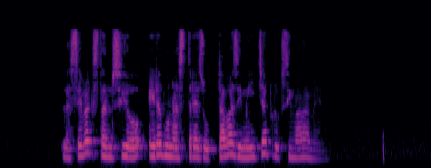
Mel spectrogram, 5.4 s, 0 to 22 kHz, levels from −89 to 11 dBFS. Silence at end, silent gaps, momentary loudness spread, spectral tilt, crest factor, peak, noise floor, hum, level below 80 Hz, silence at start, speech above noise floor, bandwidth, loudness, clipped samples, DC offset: 1.4 s; none; 9 LU; -3 dB/octave; 18 dB; -26 dBFS; -85 dBFS; none; under -90 dBFS; 0.8 s; 43 dB; 11.5 kHz; -42 LUFS; under 0.1%; under 0.1%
